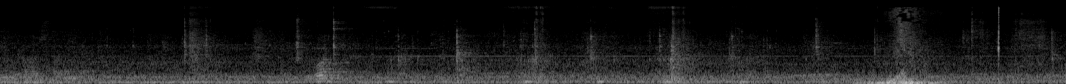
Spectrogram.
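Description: Scattered mechanical clicks and creaks from a Yamaha DT 180 two-stroke trail motorcycle being mounted and worked by hand, with one heavy low thump about nine seconds in. The engine does not fire.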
